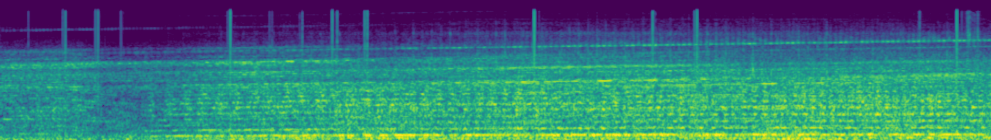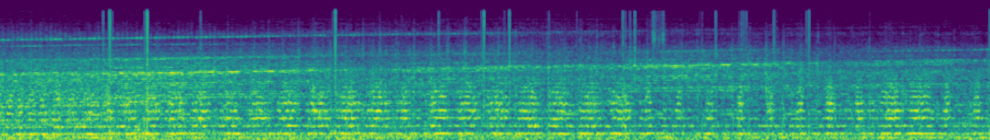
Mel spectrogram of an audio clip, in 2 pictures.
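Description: A spaceship engine hums with a deep, steady drone that slowly rises in pitch.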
